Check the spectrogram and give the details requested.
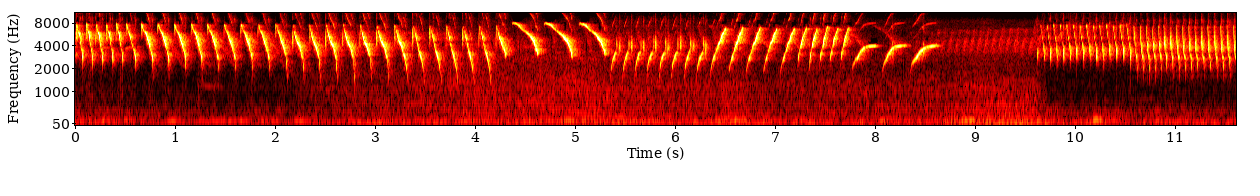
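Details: Belgian canary song meant to prompt other canaries to sing: long trills of rapid downward sweeps repeated several times a second, a few slower swooping notes, a brief pause, then a buzzy high trill.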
